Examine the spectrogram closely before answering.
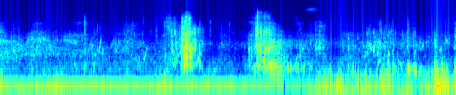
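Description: Water sloshing and lapping against a fishing boat, with a steady low rumble that weakens about six seconds in. Two louder splashes come about three and a half and five seconds in.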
